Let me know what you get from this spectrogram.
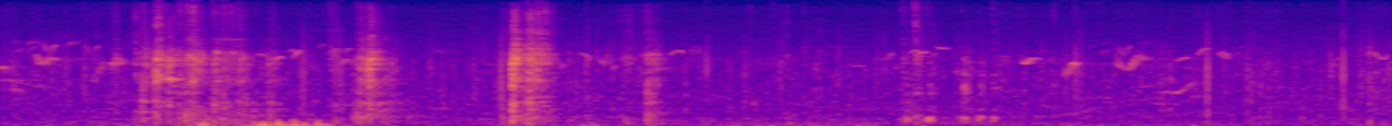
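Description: Small birds chirping again and again in short rising and falling calls. Two louder bursts of rushing noise break in, one lasting about a second and a half starting about a second in, the other brief and sharp about three and a half seconds in.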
